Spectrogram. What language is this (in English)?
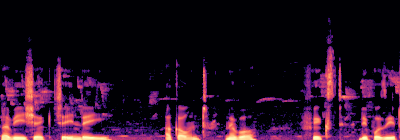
Kalenjin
